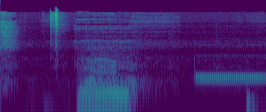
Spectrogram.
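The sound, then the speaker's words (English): Telephone keypad tones as a phone number is typed in to make a call: a short, buzzy low beep, a brief pause, then a steady electronic tone held to the end. The tones are clear, with no talking. “Okay, I'm just typing in the number if you're listening on the podcast here, so bear with me.”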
